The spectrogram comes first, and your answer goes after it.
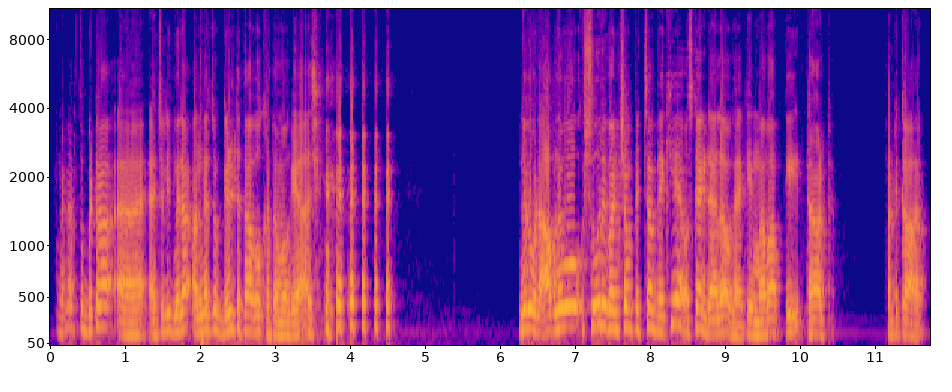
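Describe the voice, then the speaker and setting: A man's voice: on the high side, gravelly, a little mellow. A man in his fifties, a teacher chatting and teasing with students in an online class, often calling them "beta". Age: 50s.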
